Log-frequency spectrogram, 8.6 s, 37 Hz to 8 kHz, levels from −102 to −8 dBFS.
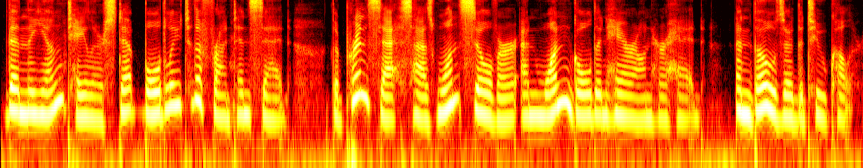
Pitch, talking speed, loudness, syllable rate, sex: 210 Hz, 200 wpm, -18 LUFS, 5.1 syllables/s, female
